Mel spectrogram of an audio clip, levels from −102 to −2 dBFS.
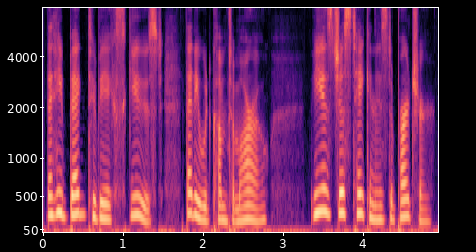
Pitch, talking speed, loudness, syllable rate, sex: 215 Hz, 220 wpm, -18 LUFS, 6.4 syllables/s, female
